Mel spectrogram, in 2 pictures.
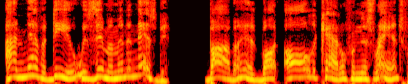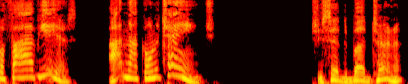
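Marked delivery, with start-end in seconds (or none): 0.1-7.8 higher woman's voice, proud and certain; proud ranch queen. A narrator's reading. Santa refusing her husband's buyers, proud and certain. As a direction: speak as the cattle queen who is never wrong.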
